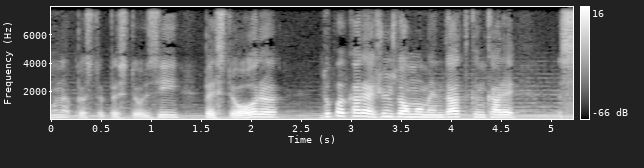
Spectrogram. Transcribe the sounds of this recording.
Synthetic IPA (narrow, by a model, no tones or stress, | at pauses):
mɨnəpest̪epe̞st̪e̞o̞zi | pe̞st̪eo̞oɾə | d̪upəkaɾe̞aʒund͡ʒlaunmo̞me̞nd̪at̪kɨŋkaɾe̞s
